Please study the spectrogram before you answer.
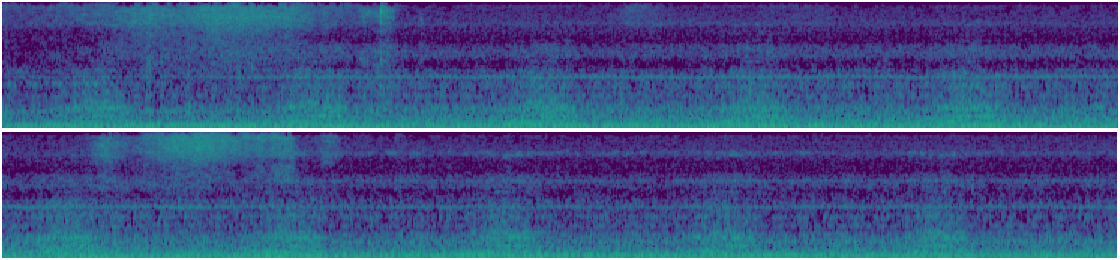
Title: Toyota Scion xD weird noise from A/C compressor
